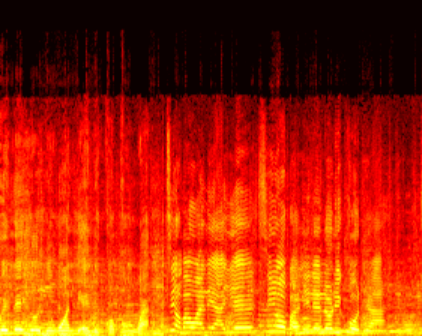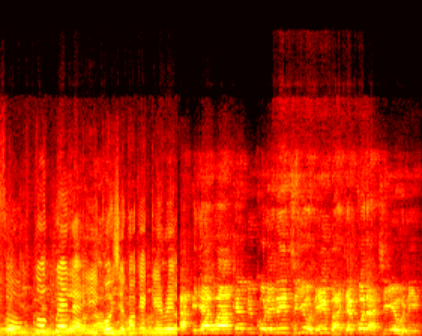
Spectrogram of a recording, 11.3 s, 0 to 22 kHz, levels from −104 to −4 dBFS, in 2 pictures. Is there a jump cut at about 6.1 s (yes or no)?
no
